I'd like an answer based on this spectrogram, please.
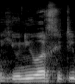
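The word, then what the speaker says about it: university: क्योंकि वो यूनिवर्सिटी बोलते हैं उसको, यूनिवर्सिटी या यूनिवर्सिटी ऐसा नहीं बोलते हैं। यू का प्रोनाउंसिएशन य ही होता है यूनिवर्सिटी में, इसलिए य जो होता है वो क ख में आता है।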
